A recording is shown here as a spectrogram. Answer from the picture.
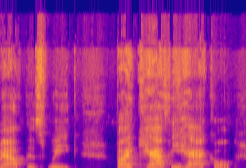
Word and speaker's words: Hackl: this week by Kathy Hackle. Her last name is spelled Hackl.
